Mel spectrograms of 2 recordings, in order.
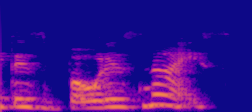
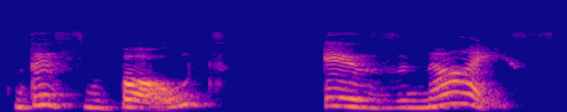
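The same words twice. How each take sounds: First: "This boat is nice" run together, T tapped; linked flap T. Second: "This boat is nice" with a crisp T and pauses; separated words. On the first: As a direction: link "boat is" with a quick flap. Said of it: "I may say". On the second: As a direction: keep "boat" and "is" unlinked. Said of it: "when I say". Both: Shown as a demonstration.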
